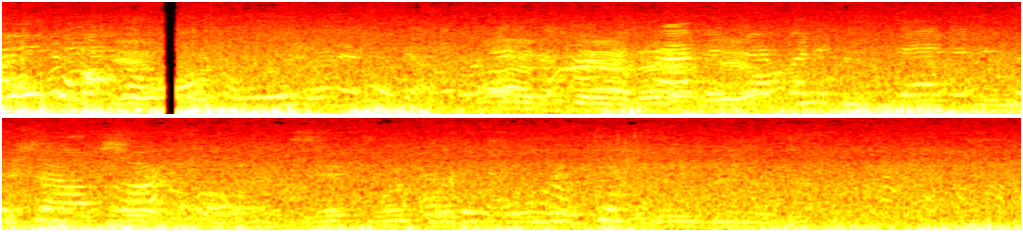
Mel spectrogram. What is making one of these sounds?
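Children talk and call out nearby.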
